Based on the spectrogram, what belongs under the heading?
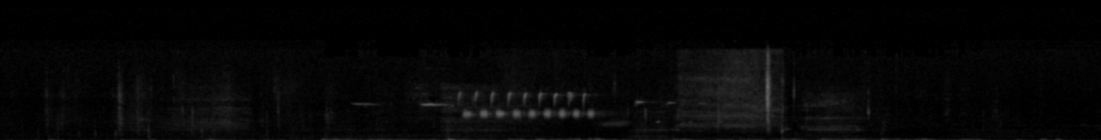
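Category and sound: bird, birds chirping outside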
